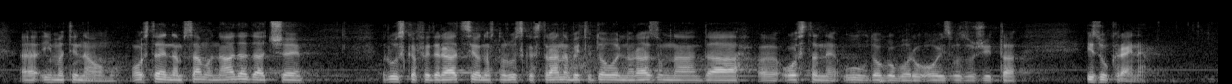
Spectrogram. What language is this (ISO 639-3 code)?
hrv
